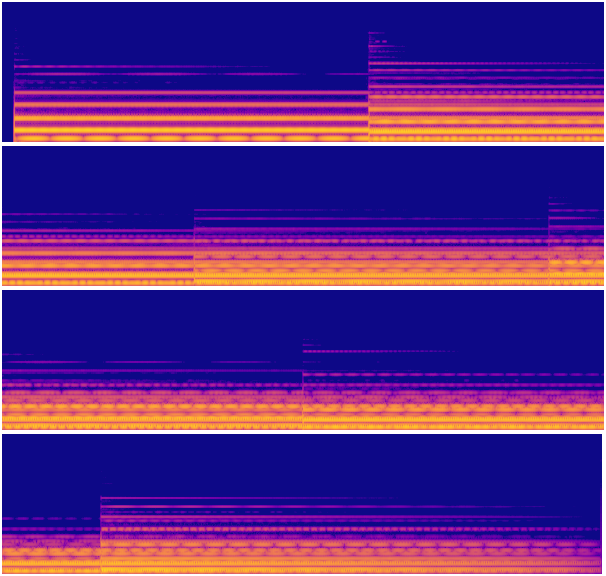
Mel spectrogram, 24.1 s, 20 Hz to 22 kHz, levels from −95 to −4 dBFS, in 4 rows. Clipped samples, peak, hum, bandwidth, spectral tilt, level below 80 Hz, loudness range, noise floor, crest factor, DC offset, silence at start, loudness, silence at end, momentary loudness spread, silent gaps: under 0.1%; -6 dBFS; none; 3.5 kHz; -14 dB/octave; -56 dBFS; 3 LU; -41 dBFS; 12 dB; under 0.1%; 0.1 s; -18 LUFS; 0.3 s; 6 LU; none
